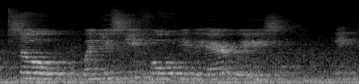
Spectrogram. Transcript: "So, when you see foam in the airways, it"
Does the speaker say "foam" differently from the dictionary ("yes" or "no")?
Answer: yes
